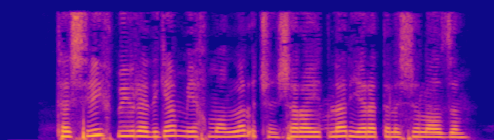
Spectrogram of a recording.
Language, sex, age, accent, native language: Uzbek, female, 25-34, Qoraqalpog'iston, Uzbek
